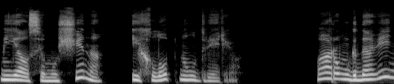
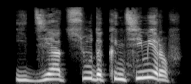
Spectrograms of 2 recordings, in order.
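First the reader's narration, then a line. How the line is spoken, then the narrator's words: Growled. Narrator (Russian): прорычал Миша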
